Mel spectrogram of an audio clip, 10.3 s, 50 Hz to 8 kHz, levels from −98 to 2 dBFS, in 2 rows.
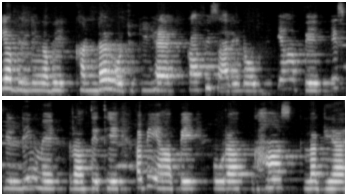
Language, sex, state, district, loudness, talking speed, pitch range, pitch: Hindi, female, Bihar, Saran, -21 LUFS, 145 wpm, 230-280 Hz, 235 Hz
